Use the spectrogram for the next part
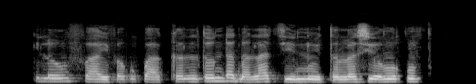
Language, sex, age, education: Yoruba, male, 15-29, tertiary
